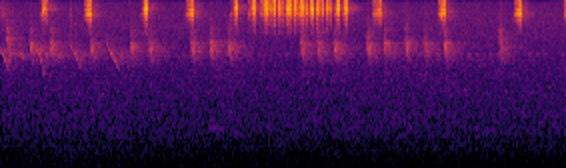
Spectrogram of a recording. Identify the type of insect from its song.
orthopteran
